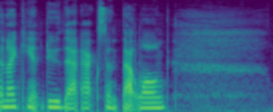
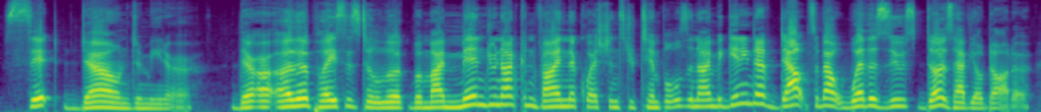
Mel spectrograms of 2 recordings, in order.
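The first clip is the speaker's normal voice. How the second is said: loud, commanding god, opening deep; big, authoritative character voice; Poseidon; 8 dB louder than usual. Acted. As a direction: boom it out like an imposing sea god. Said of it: "maybe he should have a deeper voice".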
